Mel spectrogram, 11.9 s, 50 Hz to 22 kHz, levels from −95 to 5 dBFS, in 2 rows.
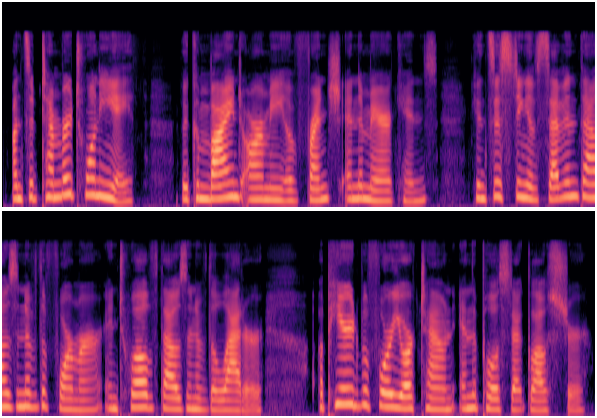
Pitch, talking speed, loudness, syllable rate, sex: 230 Hz, 160 wpm, -20 LUFS, 5.5 syllables/s, female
